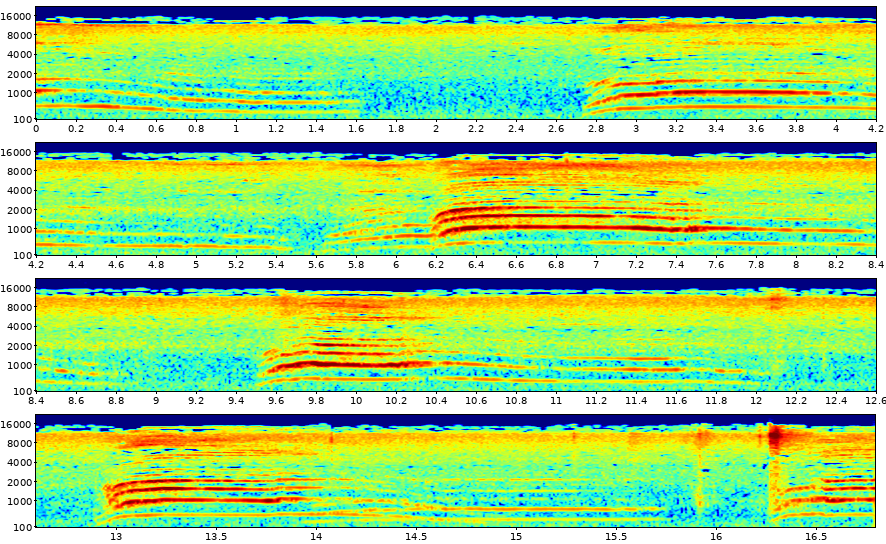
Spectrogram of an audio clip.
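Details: Asian and African cats in a fight: repeated drawn-out yowling wails, roughly every three to four seconds, each swelling upward then sliding down, with two voices overlapping near the end and a faint click.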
